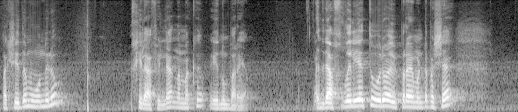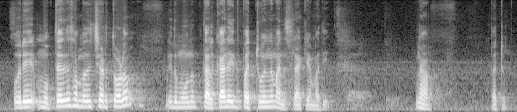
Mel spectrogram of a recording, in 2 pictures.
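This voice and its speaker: A man with a fairly high voice leads a classroom lesson on recitation. He voices each Arabic phrase slowly and deliberately. Then he walks his students through its meaning. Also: lively intonation, mellow. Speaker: tajweed teacher.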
